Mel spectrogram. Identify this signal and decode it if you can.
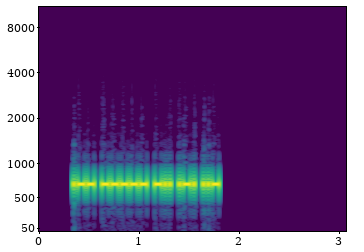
Morse code, heard as a keyed tone, about 47 wpm, 700 Hz. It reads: W0DRU
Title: USA Call Signs - 6x Character Spacing - 50wpm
